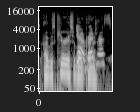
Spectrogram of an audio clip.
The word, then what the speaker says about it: REDress: I was curious about Yeah, red dress. Red dress is good.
